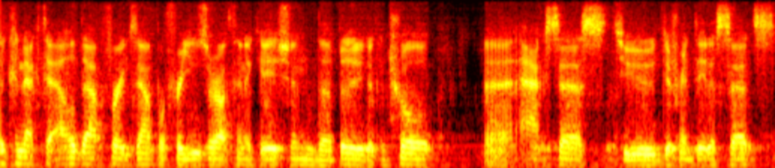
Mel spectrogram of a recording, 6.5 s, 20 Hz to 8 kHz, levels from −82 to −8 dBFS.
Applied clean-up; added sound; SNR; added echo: neural separator model SepFormer DNS4.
